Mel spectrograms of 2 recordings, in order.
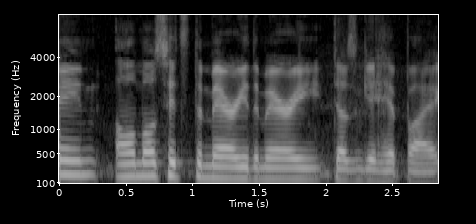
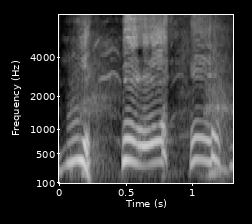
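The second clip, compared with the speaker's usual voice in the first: mock shock; 9 dB louder than usual. Mock amazement at fake fact.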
